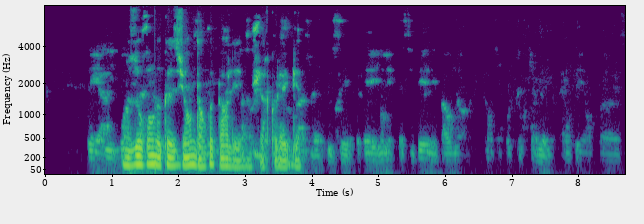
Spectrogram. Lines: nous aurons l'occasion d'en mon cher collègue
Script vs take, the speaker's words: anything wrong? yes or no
yes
